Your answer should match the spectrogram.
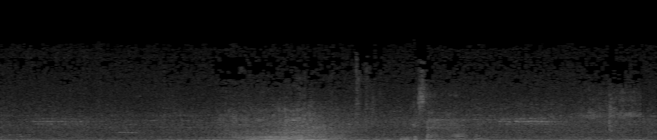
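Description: A motor vehicle's engine over a steady low rumble, swelling to its loudest about two to three seconds in and then fading.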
